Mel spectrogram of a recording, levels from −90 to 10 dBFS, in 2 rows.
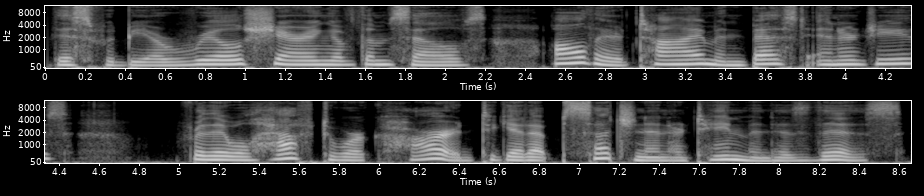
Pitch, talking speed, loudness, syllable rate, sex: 200 Hz, 200 wpm, -17 LUFS, 4.8 syllables/s, female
